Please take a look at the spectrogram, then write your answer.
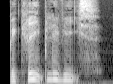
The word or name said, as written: begribeligvis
